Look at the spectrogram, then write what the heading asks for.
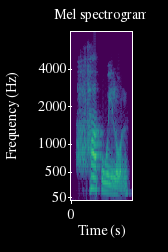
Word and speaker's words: hapuilun: Now, when a word starts with an H in Finnish, you can put a little emphasis on it. Hapuilun. But it's quite a soft, it's not too strong.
